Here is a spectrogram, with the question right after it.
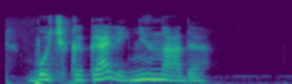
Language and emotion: Russian, angry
